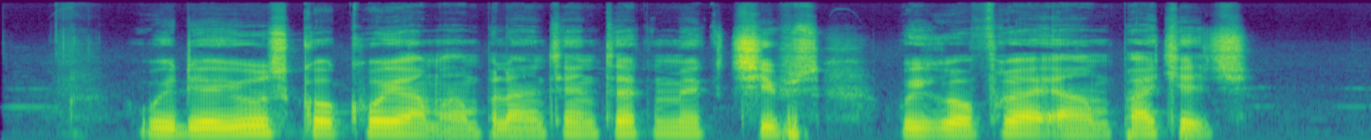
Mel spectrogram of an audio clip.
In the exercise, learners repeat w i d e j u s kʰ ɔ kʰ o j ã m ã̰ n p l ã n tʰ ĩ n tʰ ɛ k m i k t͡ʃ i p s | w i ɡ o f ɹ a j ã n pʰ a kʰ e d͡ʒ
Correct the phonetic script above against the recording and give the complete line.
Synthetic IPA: w i d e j u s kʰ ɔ kʰ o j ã m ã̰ n p l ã n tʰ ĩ n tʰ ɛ k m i k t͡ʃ i p s | w i ɡ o f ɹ a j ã n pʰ a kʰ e d͡ʒ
